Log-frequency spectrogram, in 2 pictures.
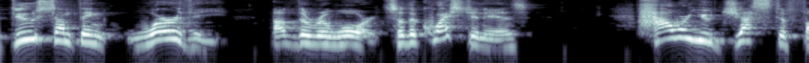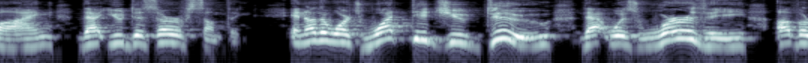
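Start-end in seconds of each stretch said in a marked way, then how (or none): none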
